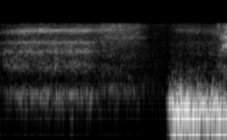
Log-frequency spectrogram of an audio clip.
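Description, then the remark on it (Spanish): A deep breath: a long, soft, airy inhale runs for over a second, then gives way to a louder, heavier exhale rushing out into the microphone. No one speaks. “Tomamos una profunda respiración”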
